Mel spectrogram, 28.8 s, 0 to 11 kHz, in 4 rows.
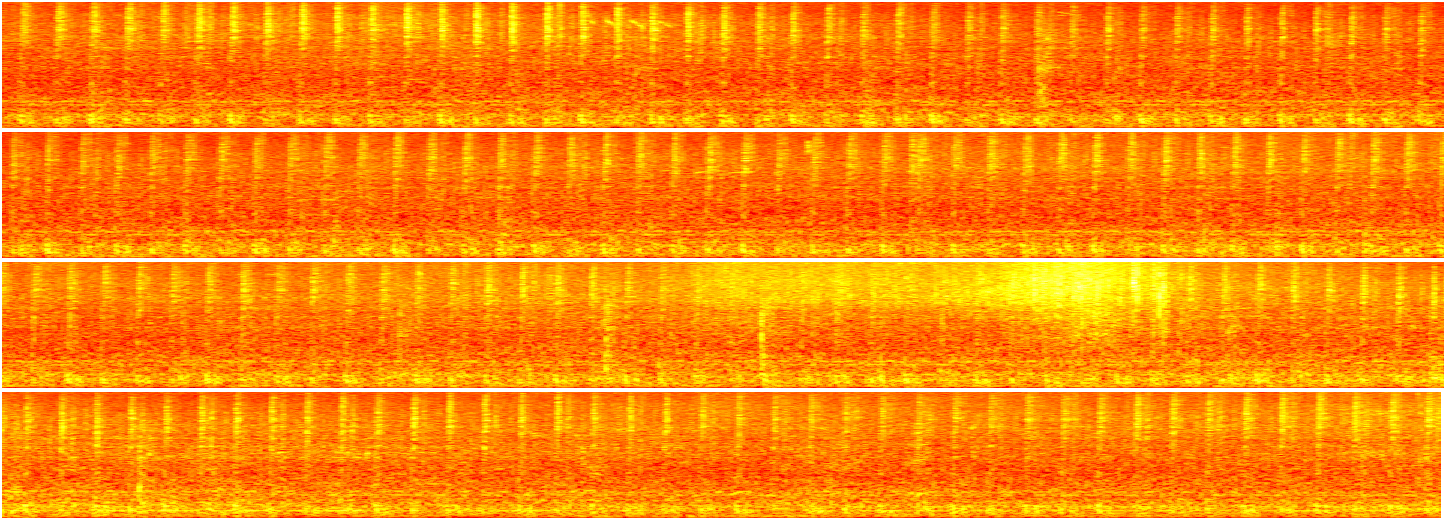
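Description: A slow-moving 4-CEP slam-door electric multiple unit running along the track, heard through an open window: a steady low drone with the wheels clicking over the rail joints. There is a brief hiss about two-thirds of the way through.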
